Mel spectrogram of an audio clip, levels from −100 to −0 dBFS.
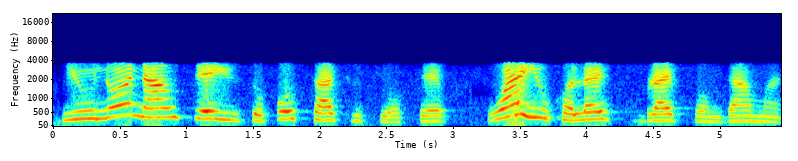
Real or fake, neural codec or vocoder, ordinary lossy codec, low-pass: real; none; none; 3.6 kHz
